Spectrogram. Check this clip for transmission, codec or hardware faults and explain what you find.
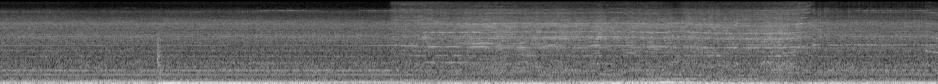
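Nothing stood out on listening to this recording of sounds.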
